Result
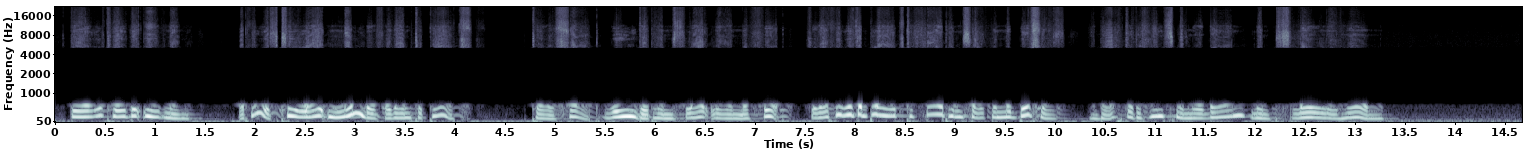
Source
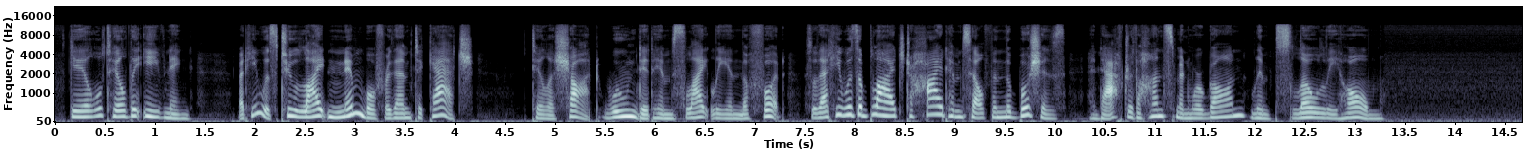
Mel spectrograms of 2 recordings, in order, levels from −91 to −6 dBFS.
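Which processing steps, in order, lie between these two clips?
median filter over 9 samples; echo from a far wall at 26 m, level -22 dB; FFT band-reject 600–5100 Hz; trim +6.5 dB

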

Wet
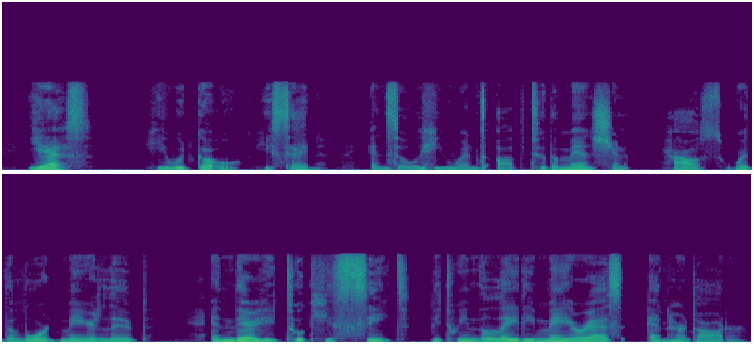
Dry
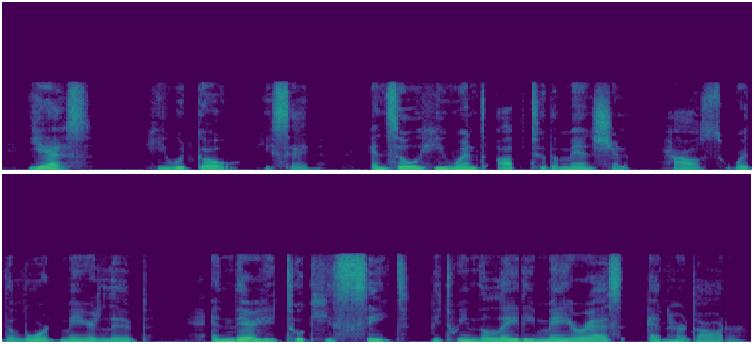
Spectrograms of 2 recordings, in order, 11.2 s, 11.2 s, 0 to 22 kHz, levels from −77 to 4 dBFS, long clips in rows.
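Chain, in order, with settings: dynamic bell 1.7 kHz, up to +4 dB, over -45 dBFS, Q 0.7; 1.57–3.95 s: compressor with a negative ratio -32 dBFS, ratio -1

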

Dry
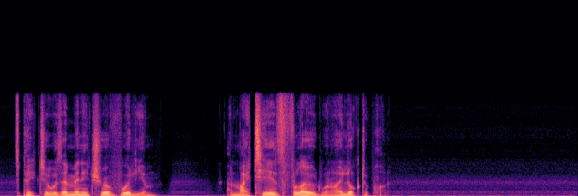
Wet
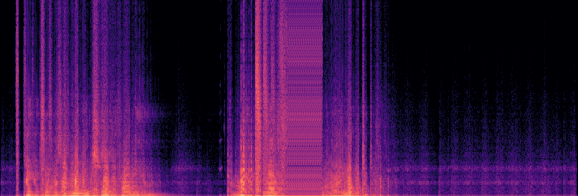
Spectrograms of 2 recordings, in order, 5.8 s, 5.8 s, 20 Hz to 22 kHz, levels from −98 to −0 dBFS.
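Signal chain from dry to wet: one-sided wavefolder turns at -15 dBFS; hum notches 60/120/180/240/300/360/420/480 Hz; gate with hold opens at -47 dBFS; high-pass 81 Hz 12 dB/octave; peaking EQ 1.7 kHz +9.5 dB 1.2 oct; comb 1.3 ms, depth 53%; full-wave rectifier; tremolo 6.6 Hz, depth 57%; on a send: feedback delay 77 ms, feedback 37%, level -10 dB; on the sum: buffer glitch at 2.88 s, samples 1024, times 14; trim +3 dB

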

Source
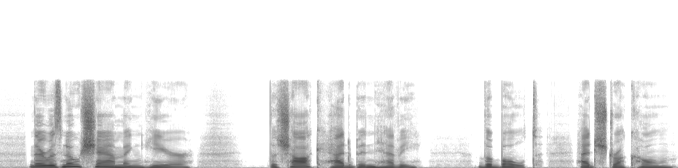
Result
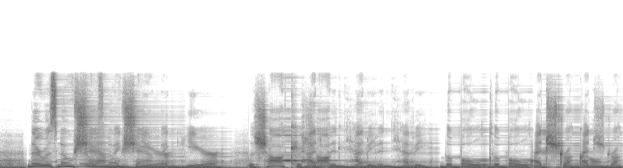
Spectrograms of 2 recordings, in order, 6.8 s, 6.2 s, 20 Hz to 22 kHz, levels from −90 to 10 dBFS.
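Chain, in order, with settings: level-controlled noise filter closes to 700 Hz, open at -16 dBFS; treble shelf 3.5 kHz +8.5 dB; feedback comb 160 Hz, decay 0.8 s, harmonics all, mix 60%; delay 516 ms -7.5 dB; speed mistake 44.1 kHz file played as 48 kHz; level flattener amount 100%; trim -5.5 dB

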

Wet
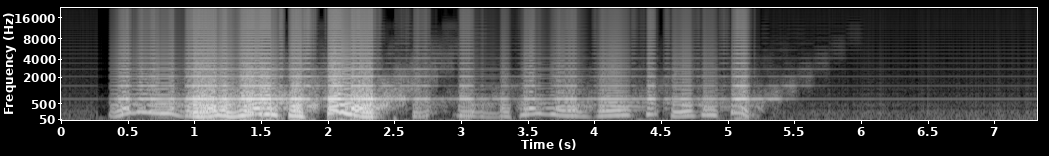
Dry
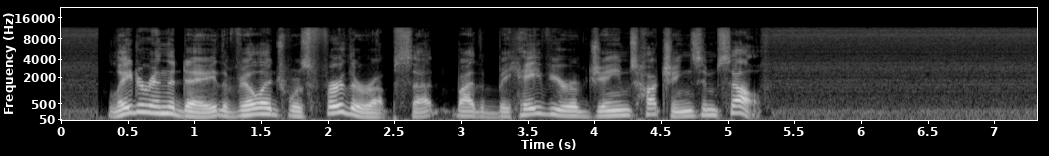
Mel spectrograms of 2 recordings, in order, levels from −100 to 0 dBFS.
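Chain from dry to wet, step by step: sorted samples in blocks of 64 samples; 0.99–2.34 s: waveshaping leveller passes 5; repeats whose band climbs or falls 122 ms, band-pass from 510 Hz, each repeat 0.7 oct, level -9.5 dB

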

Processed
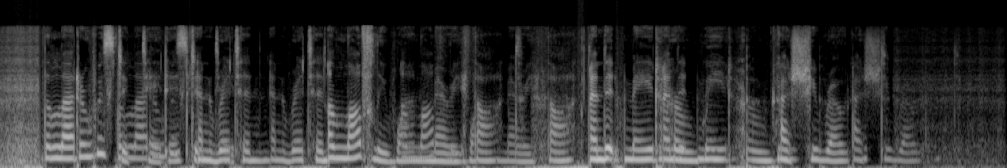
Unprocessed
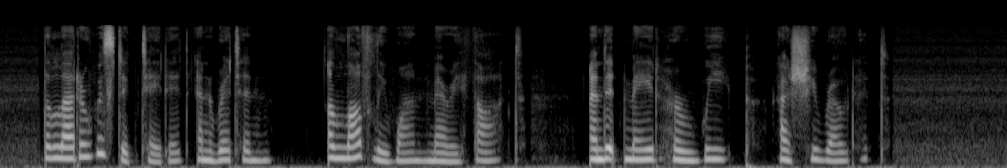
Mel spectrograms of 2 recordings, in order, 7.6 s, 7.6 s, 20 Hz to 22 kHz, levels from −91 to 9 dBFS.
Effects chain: delay 547 ms -12 dB; swell ahead of each attack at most 25 dB/s

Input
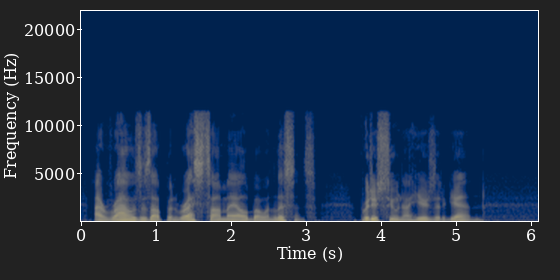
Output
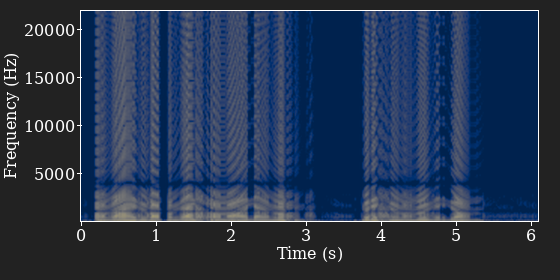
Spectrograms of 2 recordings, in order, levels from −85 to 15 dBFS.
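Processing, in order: decimation with a swept rate 30×, swing 60% 1.2 Hz; static phaser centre 1.1 kHz, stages 6

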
